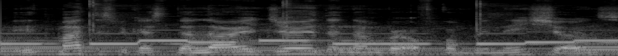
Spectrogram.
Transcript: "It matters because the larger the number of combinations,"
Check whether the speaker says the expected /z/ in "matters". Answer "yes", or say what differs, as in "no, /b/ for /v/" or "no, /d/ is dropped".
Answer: no, /s/ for /z/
